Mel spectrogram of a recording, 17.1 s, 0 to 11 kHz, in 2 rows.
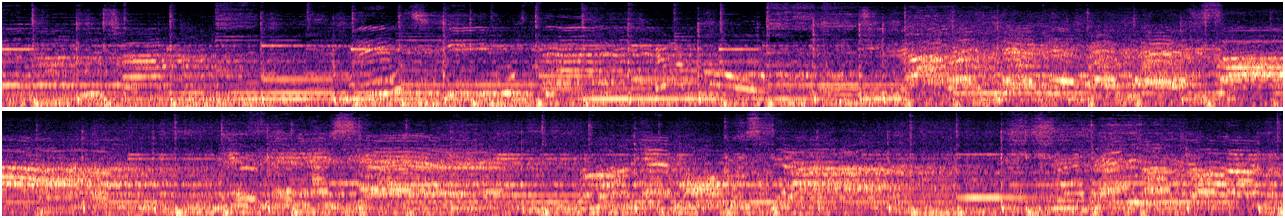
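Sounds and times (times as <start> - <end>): crowd noise: 0.0 - 17.0
live pop band playing: 0.0 - 17.0
people singing: 5.7 - 17.0.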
